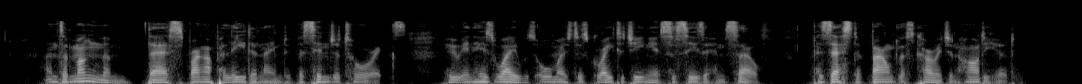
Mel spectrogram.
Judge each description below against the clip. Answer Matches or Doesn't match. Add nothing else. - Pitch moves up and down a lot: Doesn't match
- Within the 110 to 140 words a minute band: Doesn't match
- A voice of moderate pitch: Doesn't match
